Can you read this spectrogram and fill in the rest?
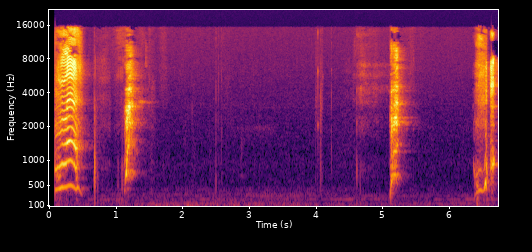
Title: Hiccups!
